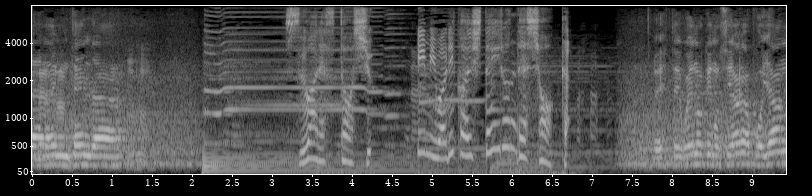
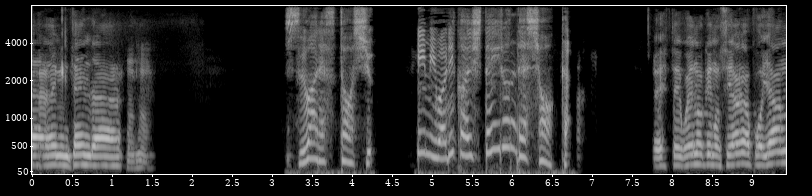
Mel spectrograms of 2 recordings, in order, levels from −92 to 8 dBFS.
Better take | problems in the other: first | noise reduction (neural mask model Resemble Enhance denoiser)

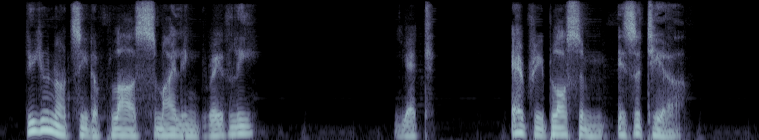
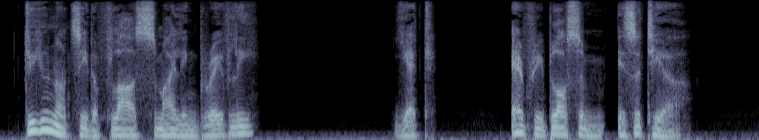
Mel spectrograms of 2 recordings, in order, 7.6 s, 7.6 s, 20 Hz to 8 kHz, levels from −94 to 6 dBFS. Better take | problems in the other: second | noise reduction (neural mask model DeepFilterNet 3)

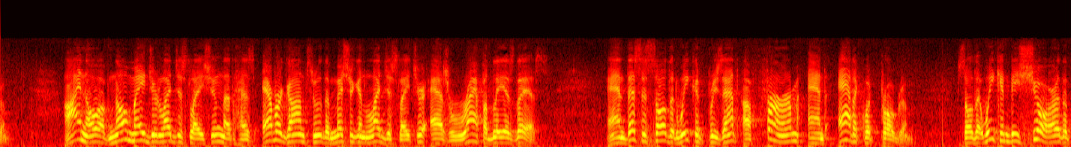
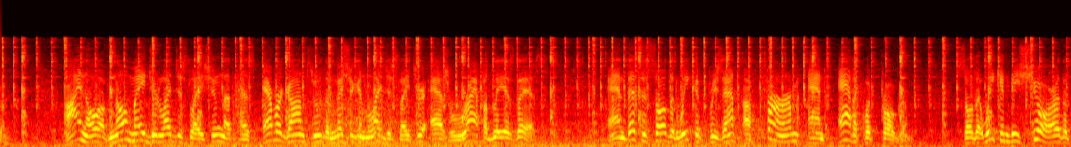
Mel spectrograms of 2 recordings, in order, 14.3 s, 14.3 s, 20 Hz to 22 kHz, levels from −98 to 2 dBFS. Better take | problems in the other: first | background sound (Tick + Subway, metro, underground / Train); 8 dB below the speech

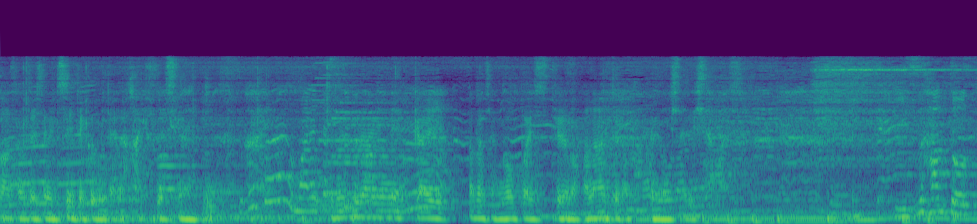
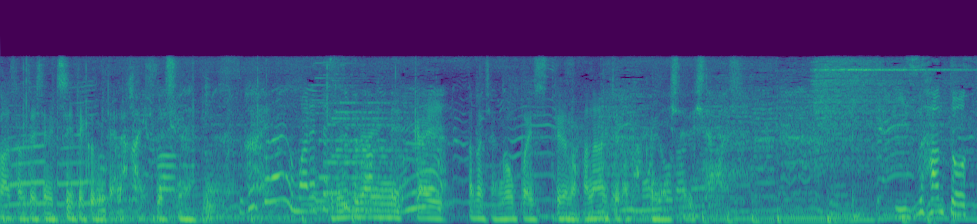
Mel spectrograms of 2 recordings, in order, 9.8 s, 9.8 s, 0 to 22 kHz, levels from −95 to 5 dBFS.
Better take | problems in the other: second | room echo; dies away in 1.3 s

